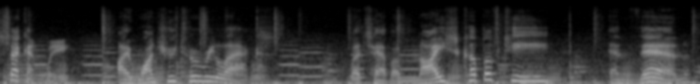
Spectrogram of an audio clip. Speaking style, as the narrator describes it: said with a deep sigh

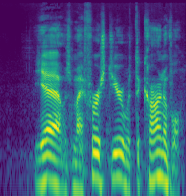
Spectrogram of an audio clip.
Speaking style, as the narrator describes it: Cal said

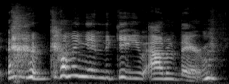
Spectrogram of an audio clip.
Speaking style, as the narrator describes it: he shouted

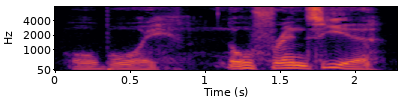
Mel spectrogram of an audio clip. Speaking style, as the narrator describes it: he murmured in her ear

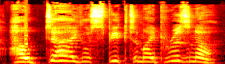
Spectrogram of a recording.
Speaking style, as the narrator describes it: shouted the dragon

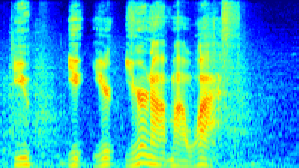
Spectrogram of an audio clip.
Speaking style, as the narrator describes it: I said to the creature, but my voice sounded weak

